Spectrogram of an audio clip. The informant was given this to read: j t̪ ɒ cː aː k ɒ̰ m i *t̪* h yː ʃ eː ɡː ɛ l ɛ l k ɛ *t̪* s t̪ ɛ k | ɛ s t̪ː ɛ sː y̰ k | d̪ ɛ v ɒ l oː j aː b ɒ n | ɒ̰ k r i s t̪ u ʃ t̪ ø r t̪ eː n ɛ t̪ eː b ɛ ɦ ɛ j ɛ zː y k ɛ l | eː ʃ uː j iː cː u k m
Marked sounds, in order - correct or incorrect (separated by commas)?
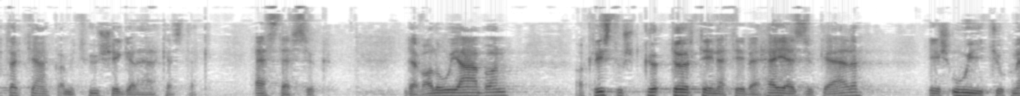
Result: correct, incorrect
